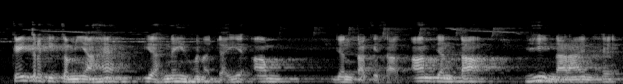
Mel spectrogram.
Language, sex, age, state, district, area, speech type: Hindi, male, 60+, Bihar, Begusarai, urban, spontaneous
